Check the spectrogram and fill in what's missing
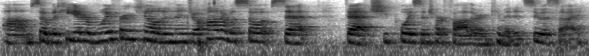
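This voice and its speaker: A woman's voice: on the high side, steady tone, brisk, vocal fry. A woman working as a tour guide, telling local legends informally in a conversational, skeptical, matter-of-fact way. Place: indoor room of an old bar building. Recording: roomy echo, distant mic, faint noise.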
